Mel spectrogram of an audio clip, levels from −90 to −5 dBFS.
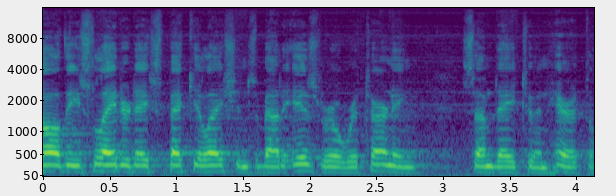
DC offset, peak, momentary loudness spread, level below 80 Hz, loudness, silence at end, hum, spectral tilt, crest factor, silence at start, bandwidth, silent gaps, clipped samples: under 0.1%; -14 dBFS; 8 LU; -60 dBFS; -31 LUFS; 0 s; none; -5 dB/octave; 16 dB; 0 s; 16 kHz; none; under 0.1%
